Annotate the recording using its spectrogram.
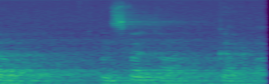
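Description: Only speech: a man speaking in Latvian.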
